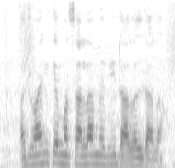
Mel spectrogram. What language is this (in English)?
Bhojpuri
